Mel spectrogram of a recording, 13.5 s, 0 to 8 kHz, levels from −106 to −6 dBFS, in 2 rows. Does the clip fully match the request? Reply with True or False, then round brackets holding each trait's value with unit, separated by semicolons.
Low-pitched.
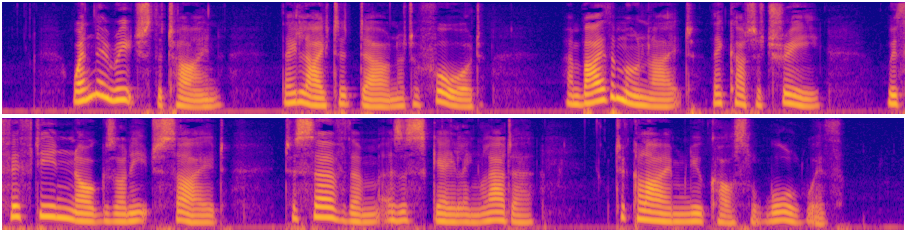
False (165 Hz)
